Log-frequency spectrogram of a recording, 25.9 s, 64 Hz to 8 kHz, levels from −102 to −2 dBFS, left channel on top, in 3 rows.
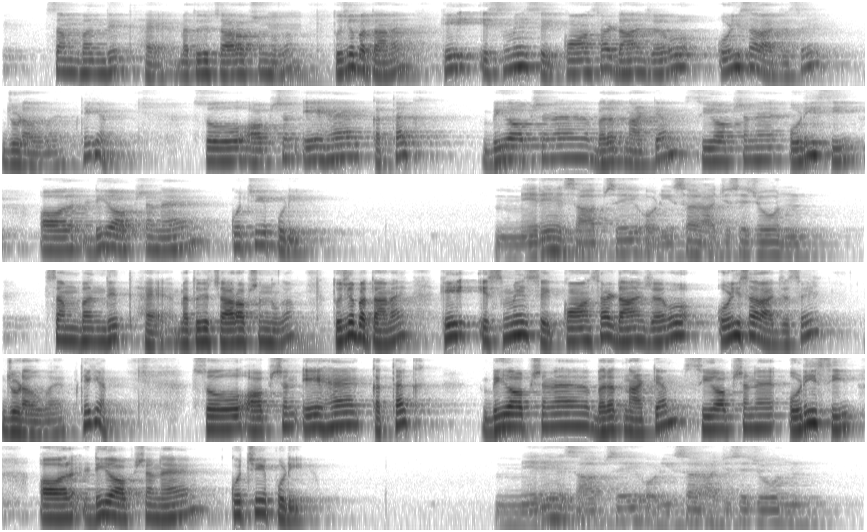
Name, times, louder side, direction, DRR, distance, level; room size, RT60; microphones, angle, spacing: voice 1, 0.5-2.9 3.3-4.1 4.4-6.9 7.2-8.2 8.6-9.7 10.6-12.8 13.4-17.1 17.6-19.3 19.6-20.3, right 7 dB, 65° right, 15 dB, 0.3 m, -32 dB
voice 2, 2.7-3.1 22.2-25.3, left 3 dB, 85° left, 6 dB, 0.8 m, -45 dB
11.5 x 6.2 x 2.7 m, 1.1 s
head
